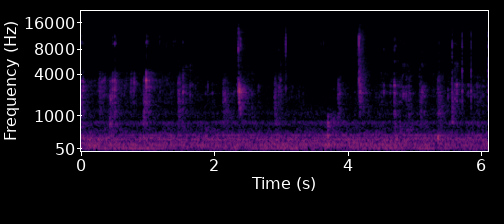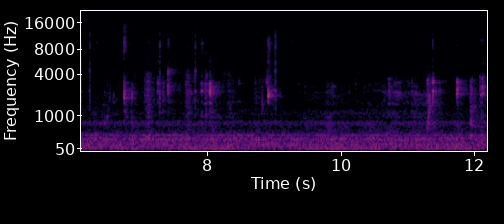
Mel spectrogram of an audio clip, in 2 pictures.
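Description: Faint close-miked chewing: soft, wet, irregular mouth clicks and smacks over a low steady hum.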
